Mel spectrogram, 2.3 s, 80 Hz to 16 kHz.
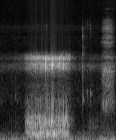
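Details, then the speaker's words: Man who fell asleep live on a late-night radio phone-in after an evening at the pub, the host suggesting a nasal blockage: one rough, rattling one-second snore over phone-line hum, then clicks; snoring. "wakey wakey and has been waiting uh a full 23 minutes and has passed out he seems to have some sort of nasal blockage either that or either these farm yard noises"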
